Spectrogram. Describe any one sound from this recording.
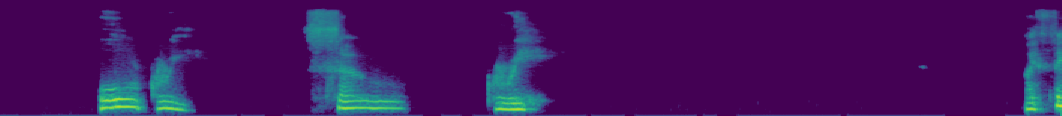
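An older woman reads aloud calmly over an online call, with pauses between phrases.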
